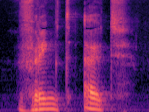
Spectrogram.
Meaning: inflection of uitwringen: 1. second/third-person singular present indicative 2. plural imperative
- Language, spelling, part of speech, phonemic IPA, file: Dutch, wringt uit, verb, /ˈvrɪŋt ˈœyt/, Nl-wringt uit.ogg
